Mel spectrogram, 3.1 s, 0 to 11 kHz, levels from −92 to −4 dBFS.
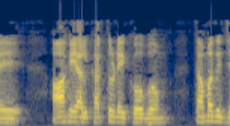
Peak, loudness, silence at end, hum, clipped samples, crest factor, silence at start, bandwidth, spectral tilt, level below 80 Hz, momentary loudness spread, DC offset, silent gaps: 0 dBFS; -16 LUFS; 0 s; none; under 0.1%; 18 dB; 0 s; 6.6 kHz; -5.5 dB/octave; -48 dBFS; 10 LU; under 0.1%; none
